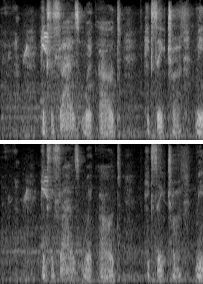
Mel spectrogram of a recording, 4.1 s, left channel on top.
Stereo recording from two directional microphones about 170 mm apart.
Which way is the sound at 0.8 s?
10° right (ahead or behind).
